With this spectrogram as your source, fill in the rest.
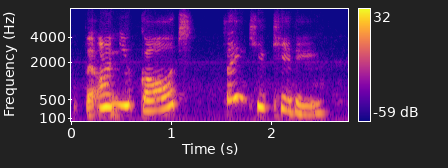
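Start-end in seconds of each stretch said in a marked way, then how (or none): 0.2-1.1 high, screeching, screaming cat voice. Retelling how the cat screams to turn the rain off: imitating a cat screaming. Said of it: "he screams at me".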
